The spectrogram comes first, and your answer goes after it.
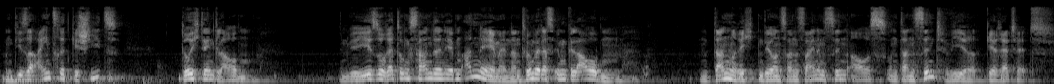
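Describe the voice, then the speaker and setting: Husky earnest male preacher. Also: mid-range voice, animated, a little mellow. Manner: measured, earnest, often fills with "eben". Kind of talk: sermon.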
